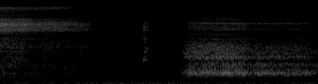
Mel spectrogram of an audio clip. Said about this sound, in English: when I take a breath in through my nose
